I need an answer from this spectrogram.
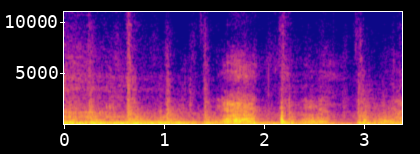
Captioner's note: rasping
